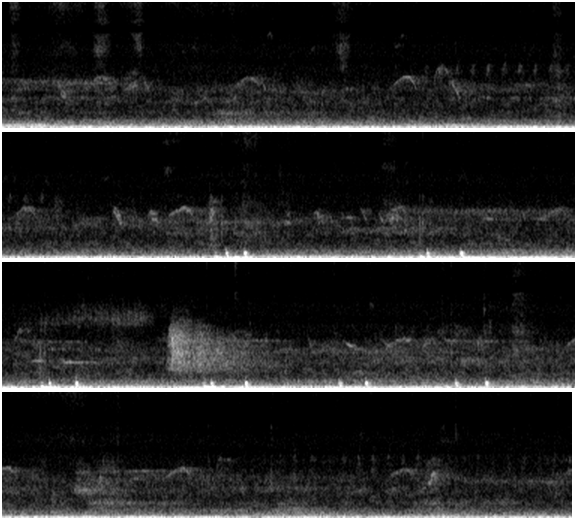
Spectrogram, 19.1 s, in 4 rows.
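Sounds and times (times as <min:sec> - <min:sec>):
low steady rumble: 0:00.0 - 0:19.0
small birds chirping: 0:00.0 - 0:19.0.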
